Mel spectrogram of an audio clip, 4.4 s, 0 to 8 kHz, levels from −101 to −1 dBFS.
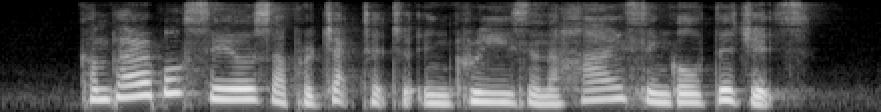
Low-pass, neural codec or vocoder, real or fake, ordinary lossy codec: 7.2 kHz; vocoder, 44.1 kHz, 128 mel bands, Pupu-Vocoder; fake; none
